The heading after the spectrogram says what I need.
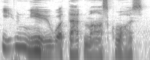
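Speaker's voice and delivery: loud, slow accusing yell. Acted. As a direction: hammer the accusation at him. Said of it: "What are we yelling for?".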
